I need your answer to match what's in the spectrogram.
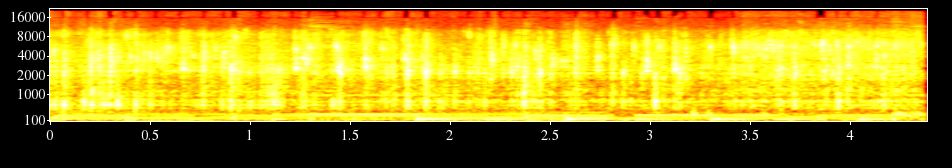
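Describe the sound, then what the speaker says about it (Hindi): Fish pieces frying in oil in a kadai over gentle heat, a loud close crackling sizzle with dense bursts of spattering and a low steady hum underneath, no voices. "अब इस मछली इसमें डालते हैं।"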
